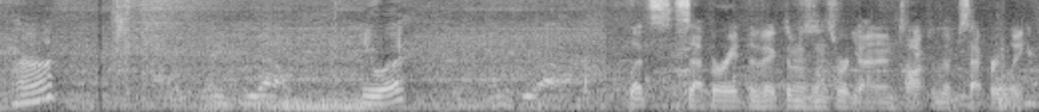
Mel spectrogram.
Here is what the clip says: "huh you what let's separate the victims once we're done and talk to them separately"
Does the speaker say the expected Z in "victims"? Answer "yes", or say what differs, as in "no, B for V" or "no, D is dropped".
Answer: yes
